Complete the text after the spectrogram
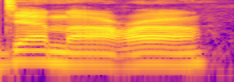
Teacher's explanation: আইন কিন্তু গলার ভিতরে যাবে, আইনটা চাপ দিয়ে বলতে হবে। কণ্ঠনালীর মাঝখান থেকে আইন উচ্চারিত হয়।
